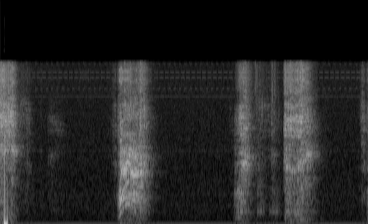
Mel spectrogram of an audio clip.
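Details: Whippet play-fighting with another dog over a favourite toy; short, rough, broadband growling bursts at irregular intervals, about one to two seconds apart, with quiet gaps between.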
